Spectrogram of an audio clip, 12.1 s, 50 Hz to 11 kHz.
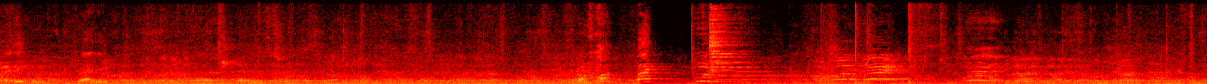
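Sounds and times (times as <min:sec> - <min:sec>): boxing bell ringing: 0:07.0 - 0:08.4.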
